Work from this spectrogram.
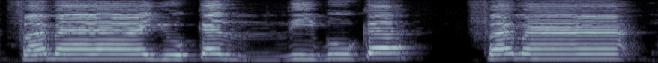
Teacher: میم الف زبر ما ہے، ایک الف تک کھینچ لیں گے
